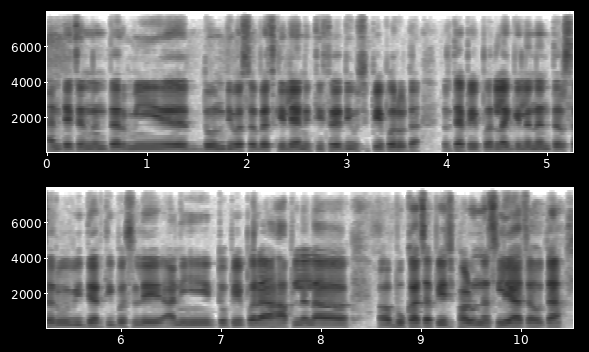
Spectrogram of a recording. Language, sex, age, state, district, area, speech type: Marathi, male, 18-30, Maharashtra, Gadchiroli, rural, spontaneous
